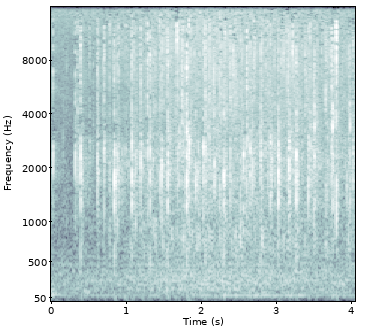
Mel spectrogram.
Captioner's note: audience applauds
